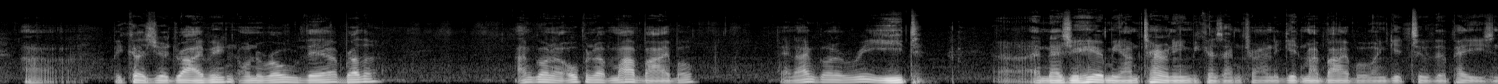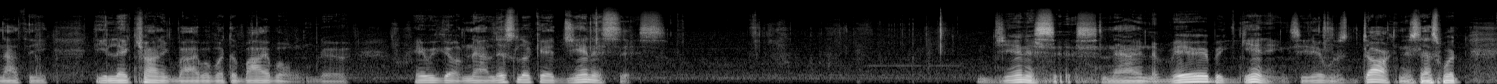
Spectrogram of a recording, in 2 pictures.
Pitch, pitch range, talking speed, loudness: 90 Hz, 85-105 Hz, 140 wpm, -18 LUFS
